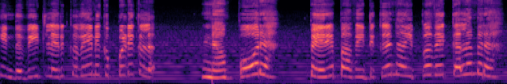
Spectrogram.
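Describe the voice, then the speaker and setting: A woman voicing a spirited young woman who scolds her parents indignantly and firmly in an animated cartoon dub. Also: very high voice, a little fast, faint music behind, voice pushed up. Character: spirited young woman, righteous and defiant daughter.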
